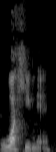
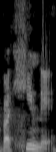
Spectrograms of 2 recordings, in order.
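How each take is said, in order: First: It is said the Māori way, with a W. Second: It is said the Hawaiian way, stressing the middle.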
